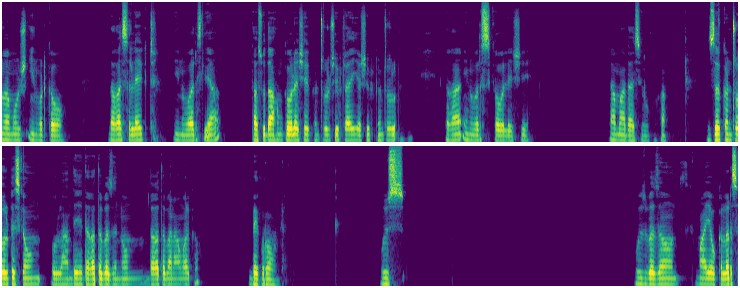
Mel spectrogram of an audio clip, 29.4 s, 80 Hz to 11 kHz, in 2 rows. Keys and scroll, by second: 21.4 Return, 22.0 Return, 29.2 Return.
